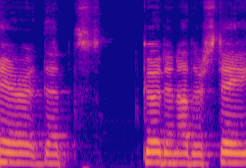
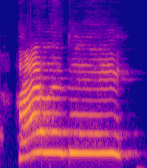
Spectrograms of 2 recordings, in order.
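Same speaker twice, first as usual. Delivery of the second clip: very loud, very high yelled voice; 12 semitones higher, 9 dB louder than usual. The speaker greets someone who is far away in california: yelling. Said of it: "I don't know why I'm yelling".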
